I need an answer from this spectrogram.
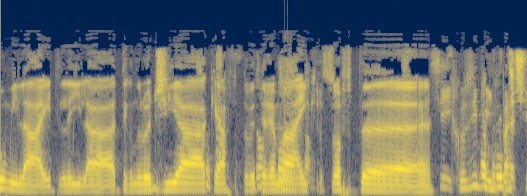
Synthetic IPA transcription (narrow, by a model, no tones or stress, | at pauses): umilajt̪lɛjlat̪ekːnolod͡ʒiːak̟eafːat̪ːoved̪eːɾemajkɾosɔft̪ | sikozipp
